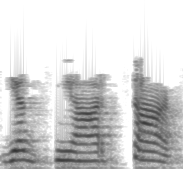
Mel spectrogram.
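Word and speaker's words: yajñārthāt: Okay, try to pronounce it as yajñā, yajñārtat.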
